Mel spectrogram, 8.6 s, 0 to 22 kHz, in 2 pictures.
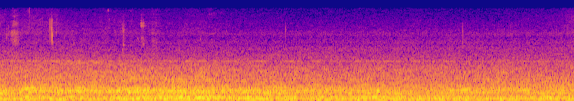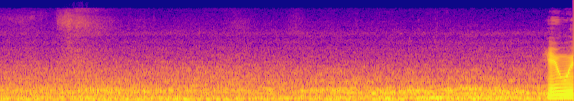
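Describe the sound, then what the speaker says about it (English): Air Baltic Bombardier C Series 300 jet at Amsterdam Schiphol airport, a steady broad roar of engines held at even loudness, with a brief louder burst at the end. "Here we have Air Baltic flight 858 to Tallinn, Bombardier C Series 300."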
